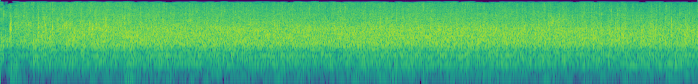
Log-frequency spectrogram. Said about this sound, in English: And that applause will assure you both how much we enjoyed tonight's performance.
